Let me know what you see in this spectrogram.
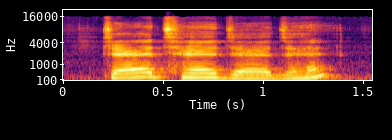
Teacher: च वर्ग वाले तालु से आवाज़ देता है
